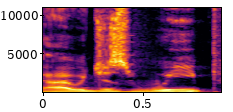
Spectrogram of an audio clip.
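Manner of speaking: ordinary delivery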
